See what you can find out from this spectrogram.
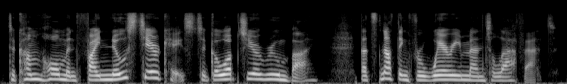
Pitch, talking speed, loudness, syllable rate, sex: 215 Hz, 220 wpm, -17 LUFS, 5.1 syllables/s, female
